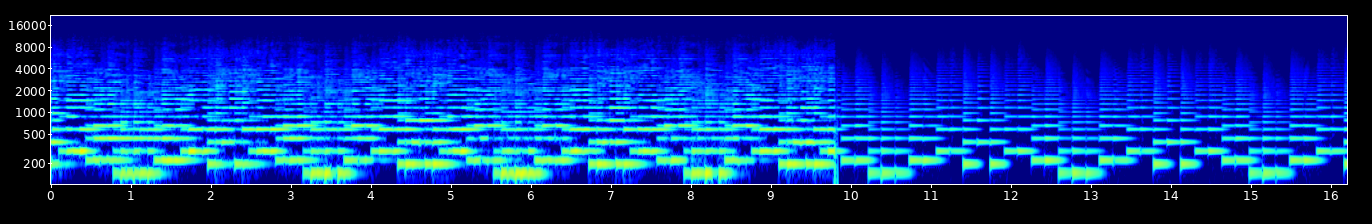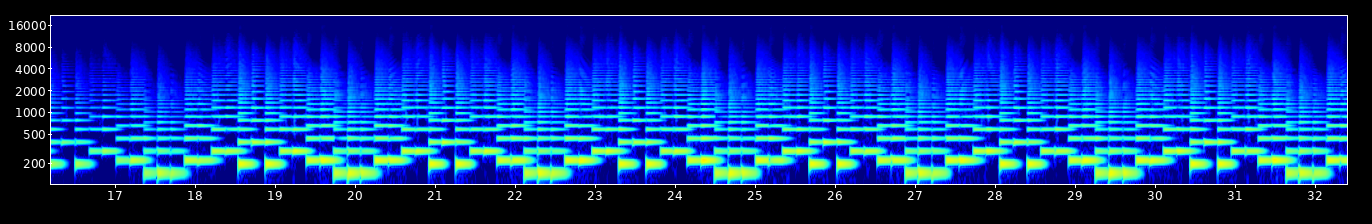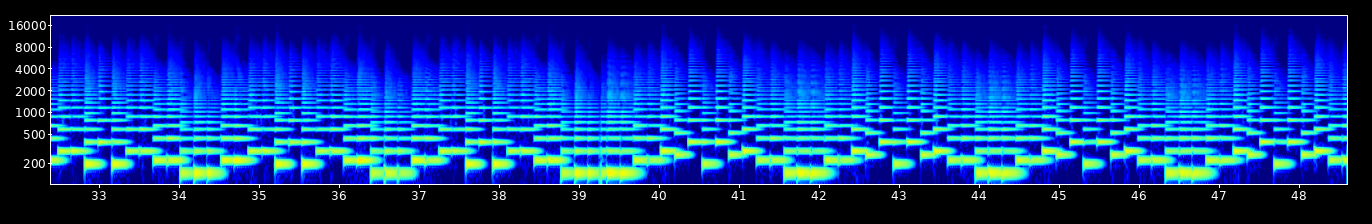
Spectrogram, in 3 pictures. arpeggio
0:00.0 0:09.8

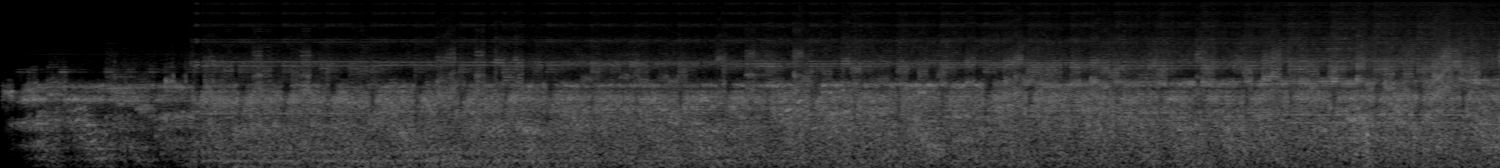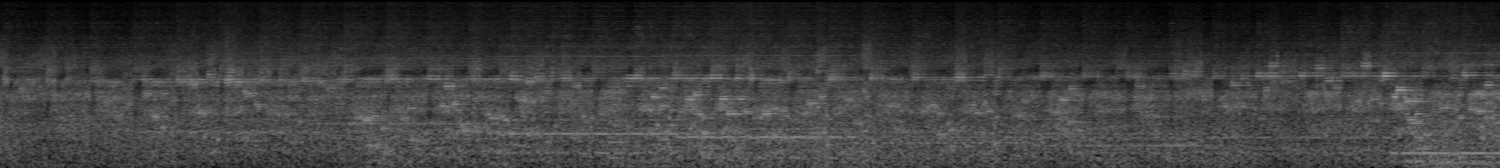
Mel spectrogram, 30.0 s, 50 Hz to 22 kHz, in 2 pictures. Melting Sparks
0:14.8 0:30.0

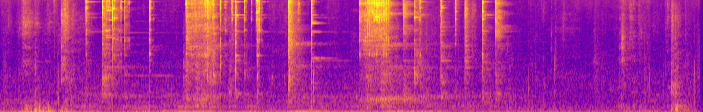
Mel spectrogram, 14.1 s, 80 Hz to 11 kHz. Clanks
0:01.0 0:11.3

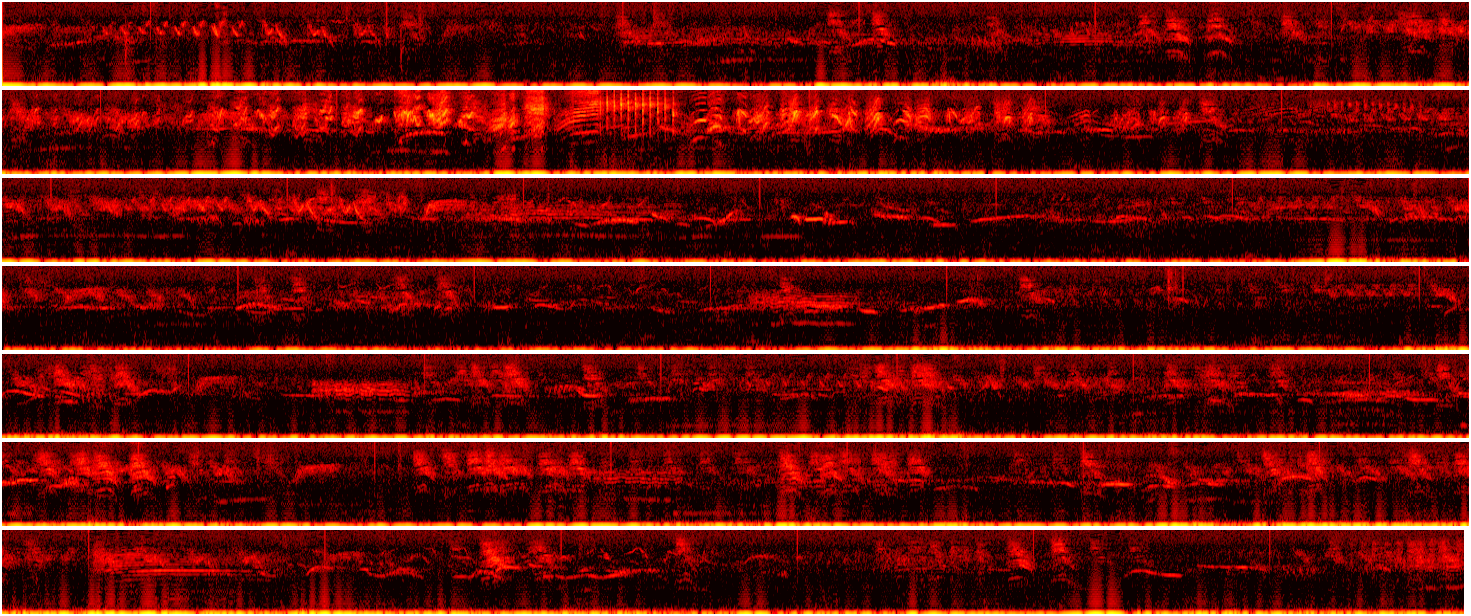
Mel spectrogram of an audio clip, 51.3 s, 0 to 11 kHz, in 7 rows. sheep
0:25.6 0:26.4

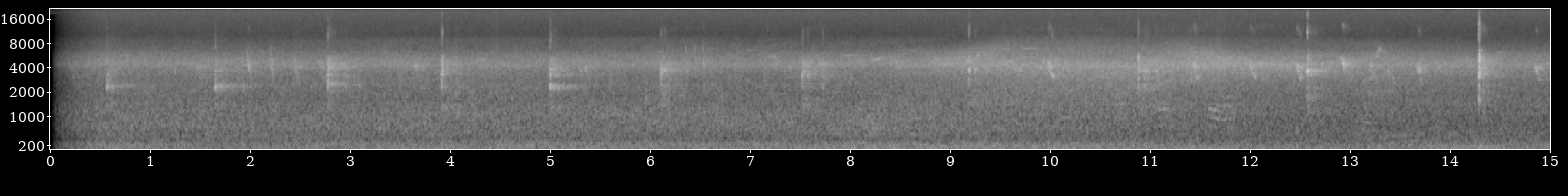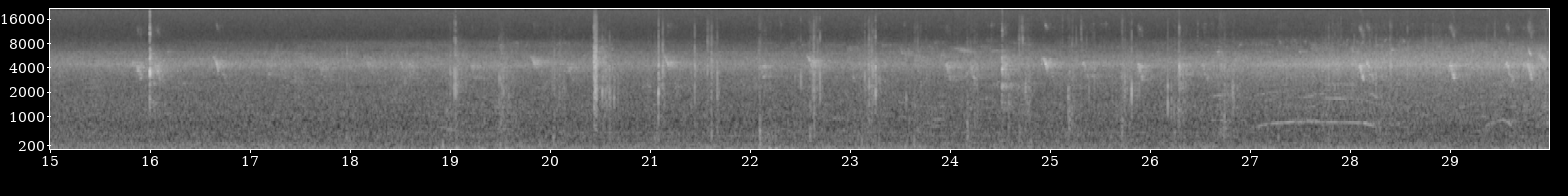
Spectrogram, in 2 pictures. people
0:21.2 0:29.9

